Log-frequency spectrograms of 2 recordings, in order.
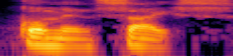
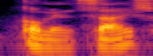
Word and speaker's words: comenzáis: So different pronunciation in Spain for the Z sound. In Latin America, it's like an S sound, but in Spain, comenzáis, thais.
